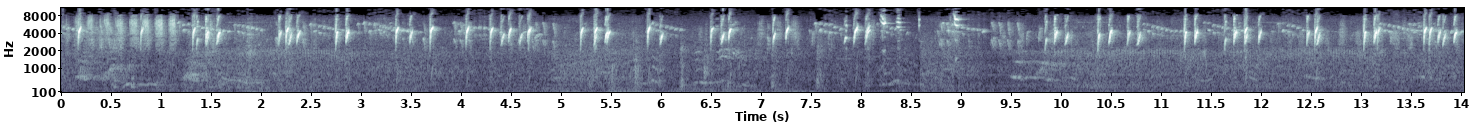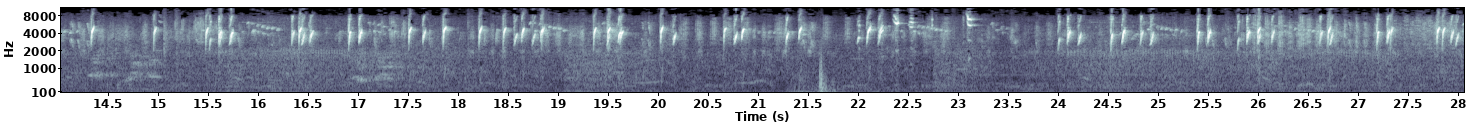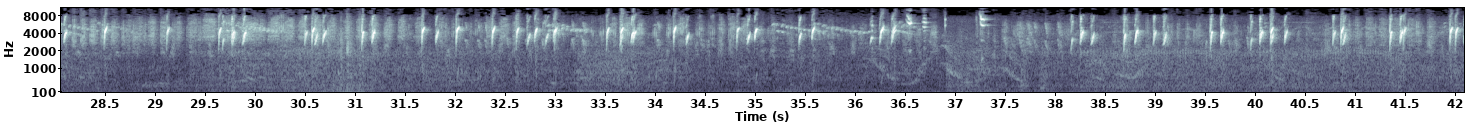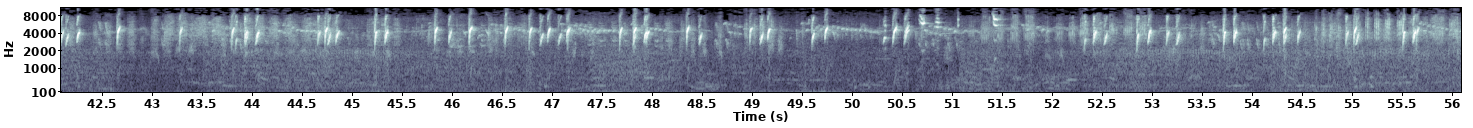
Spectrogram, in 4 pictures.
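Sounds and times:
goldfinch singing: 0.0s - 56.0s
faint low thump: 21.4s - 21.9s.

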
